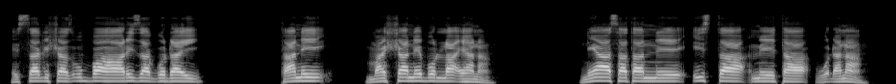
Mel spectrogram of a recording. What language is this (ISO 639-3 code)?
gmv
